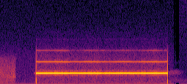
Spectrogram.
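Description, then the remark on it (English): A single steady electronic voicemail answering machine beep, sounding after a message asking the caller to leave a message, holds at one pitch for about two seconds, loud and clear with sharp on and off edges, no voices present. “Hello, your call cannot be taken at the moment, so please leave your message after the tone.”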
